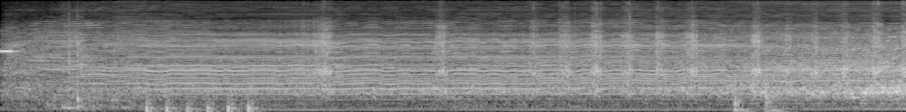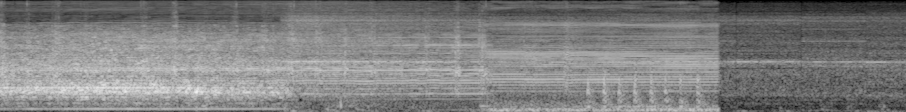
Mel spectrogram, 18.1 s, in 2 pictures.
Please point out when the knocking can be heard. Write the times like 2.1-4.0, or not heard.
1.4-2.7, 7.3-7.9, 14.9-16.2.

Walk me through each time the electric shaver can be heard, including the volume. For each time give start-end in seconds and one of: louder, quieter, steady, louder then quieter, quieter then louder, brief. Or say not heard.
0.0-16.3 steady.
